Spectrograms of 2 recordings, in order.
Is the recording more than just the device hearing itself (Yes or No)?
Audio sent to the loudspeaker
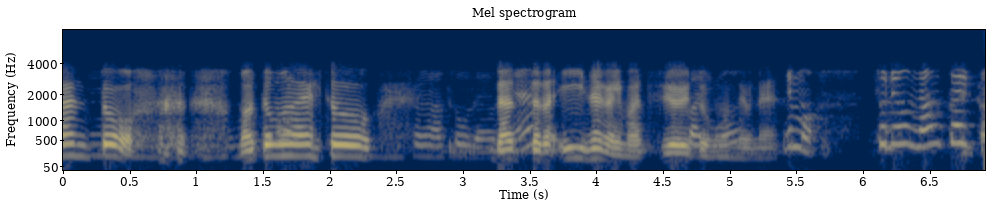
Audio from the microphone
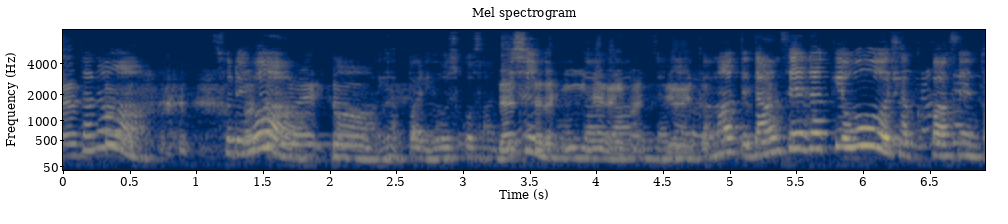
Yes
